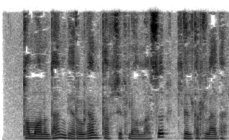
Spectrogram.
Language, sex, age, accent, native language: Uzbek, male, 25-34, Toshkent shahri, Uzbek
